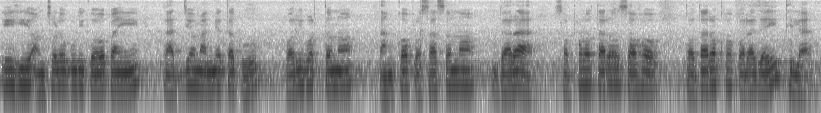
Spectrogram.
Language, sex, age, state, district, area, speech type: Odia, female, 60+, Odisha, Khordha, rural, read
